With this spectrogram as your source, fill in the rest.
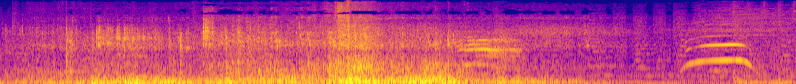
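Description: A building collapsing during demolition with a backhoe, a rumbling crash of falling debris that swells and fades, mixed with wind-like noise, distant shouts and voices nearby.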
